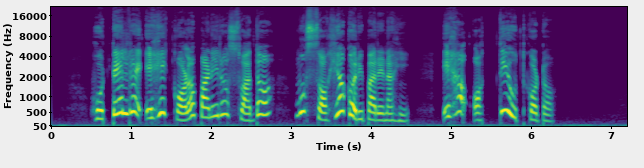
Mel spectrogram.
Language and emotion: Odia, disgusted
